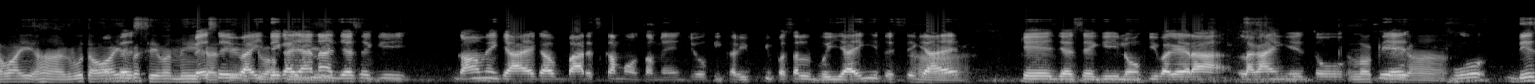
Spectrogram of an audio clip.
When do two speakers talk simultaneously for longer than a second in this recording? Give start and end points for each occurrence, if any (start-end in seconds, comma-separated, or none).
1.1-3.3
